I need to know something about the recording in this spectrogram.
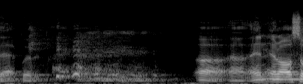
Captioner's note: audience laughing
